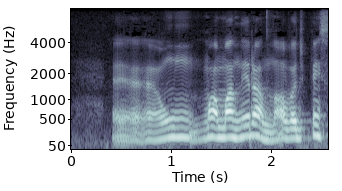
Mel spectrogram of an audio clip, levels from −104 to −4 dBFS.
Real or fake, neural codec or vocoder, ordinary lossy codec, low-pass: real; none; none; none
